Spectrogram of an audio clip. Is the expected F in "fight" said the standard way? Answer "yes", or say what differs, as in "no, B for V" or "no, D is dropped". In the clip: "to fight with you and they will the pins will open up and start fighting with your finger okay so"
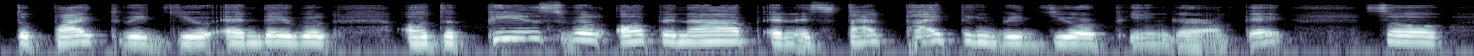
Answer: no, P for F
